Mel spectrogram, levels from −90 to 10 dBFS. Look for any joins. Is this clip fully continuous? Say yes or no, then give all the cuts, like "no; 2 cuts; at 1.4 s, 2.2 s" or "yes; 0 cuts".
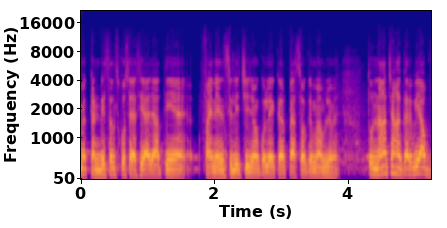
yes; 0 cuts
